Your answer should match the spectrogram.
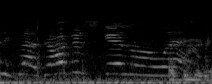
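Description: A young child's high-pitched voice calling out, with an adult starting to speak near the end.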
